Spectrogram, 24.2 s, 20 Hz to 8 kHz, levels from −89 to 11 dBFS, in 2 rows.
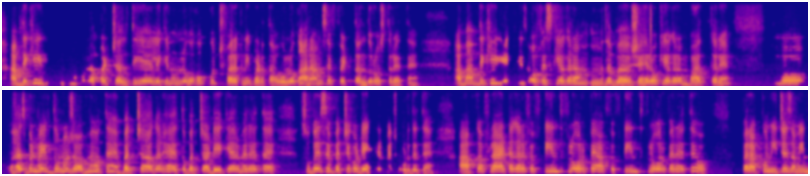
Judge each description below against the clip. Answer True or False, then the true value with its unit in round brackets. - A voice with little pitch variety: True (2.2 semitones)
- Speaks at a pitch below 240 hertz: False (270 Hz)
